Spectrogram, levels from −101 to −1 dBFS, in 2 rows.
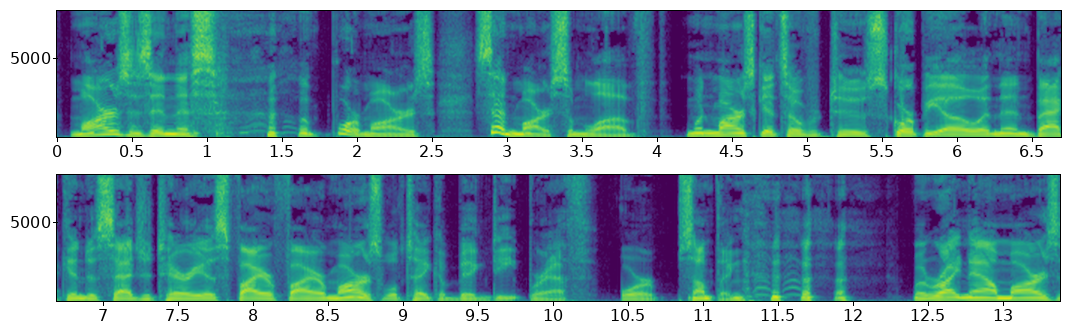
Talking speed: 160 wpm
